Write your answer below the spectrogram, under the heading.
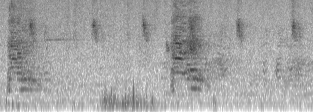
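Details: At a college in Phnom Penh, a pair of pet geese gives a harsh, nasal honk at the start and another about three and a half seconds later, with human voices mumbling in between.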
